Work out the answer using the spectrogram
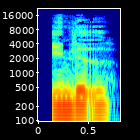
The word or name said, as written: indlede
